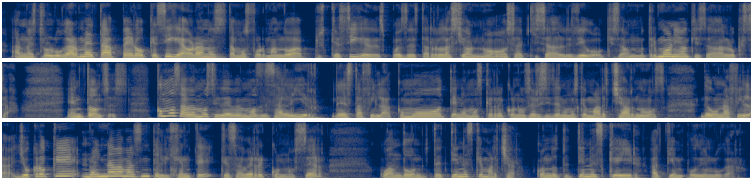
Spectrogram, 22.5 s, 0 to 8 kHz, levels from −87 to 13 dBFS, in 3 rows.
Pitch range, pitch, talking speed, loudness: 185-240 Hz, 200 Hz, 210 wpm, -21 LUFS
